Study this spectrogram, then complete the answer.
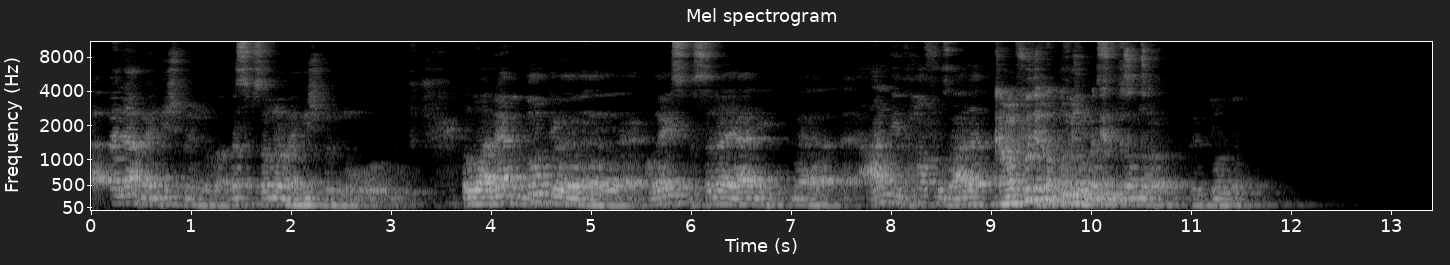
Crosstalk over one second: present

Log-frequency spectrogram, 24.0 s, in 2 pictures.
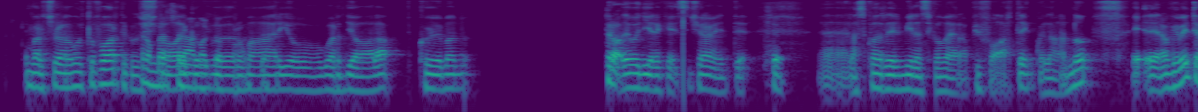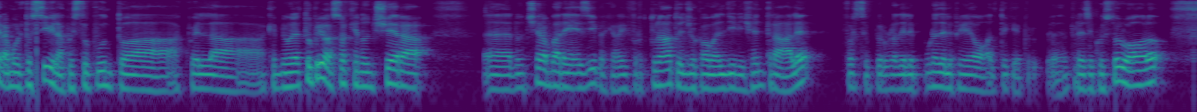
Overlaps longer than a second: present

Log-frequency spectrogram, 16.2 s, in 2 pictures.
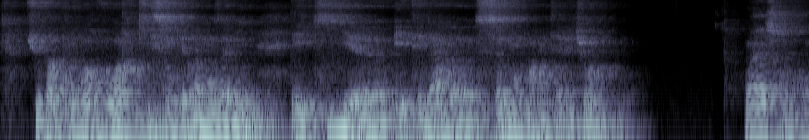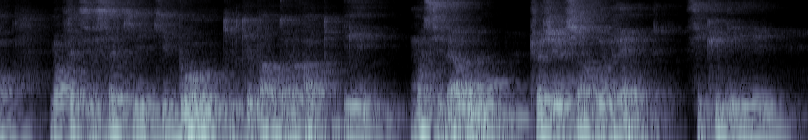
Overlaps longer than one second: none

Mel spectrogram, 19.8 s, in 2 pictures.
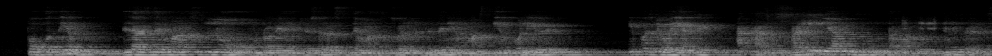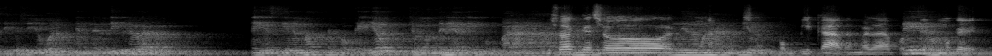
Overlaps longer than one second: present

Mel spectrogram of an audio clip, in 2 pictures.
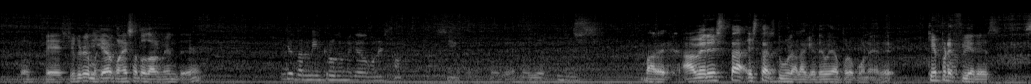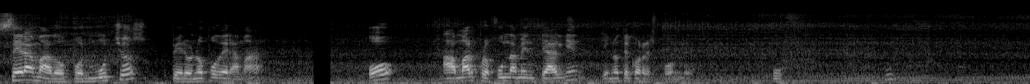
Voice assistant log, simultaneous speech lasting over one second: none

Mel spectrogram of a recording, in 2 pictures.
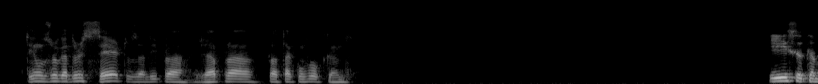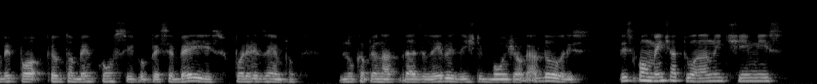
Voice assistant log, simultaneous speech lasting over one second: none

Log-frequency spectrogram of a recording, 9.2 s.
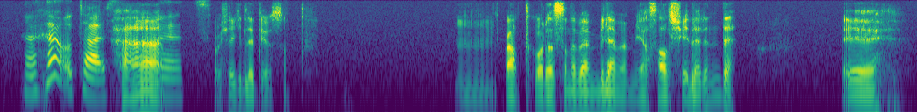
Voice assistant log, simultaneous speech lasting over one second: none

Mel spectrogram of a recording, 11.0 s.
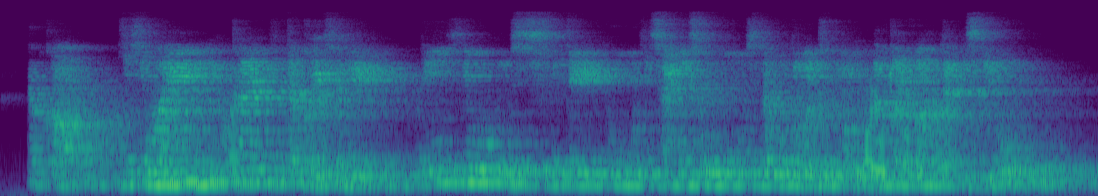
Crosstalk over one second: present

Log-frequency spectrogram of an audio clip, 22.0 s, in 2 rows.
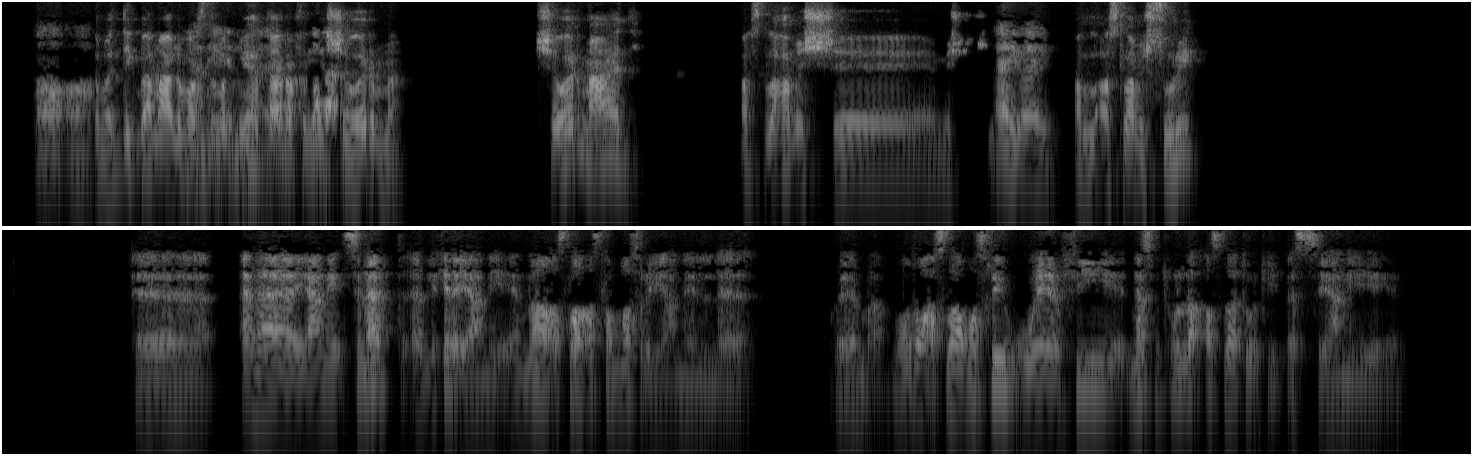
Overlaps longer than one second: present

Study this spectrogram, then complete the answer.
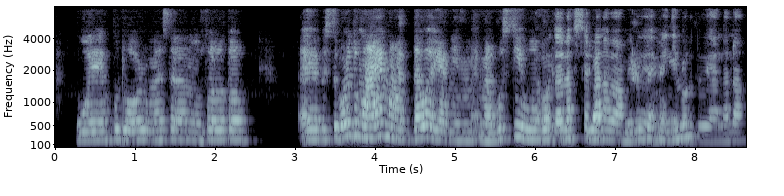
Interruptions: present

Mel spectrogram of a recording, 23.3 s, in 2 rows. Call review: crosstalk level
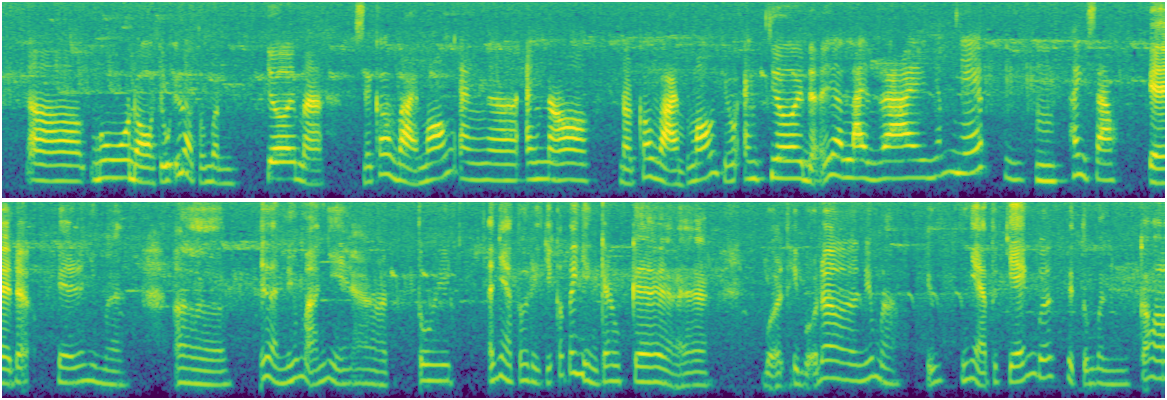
none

